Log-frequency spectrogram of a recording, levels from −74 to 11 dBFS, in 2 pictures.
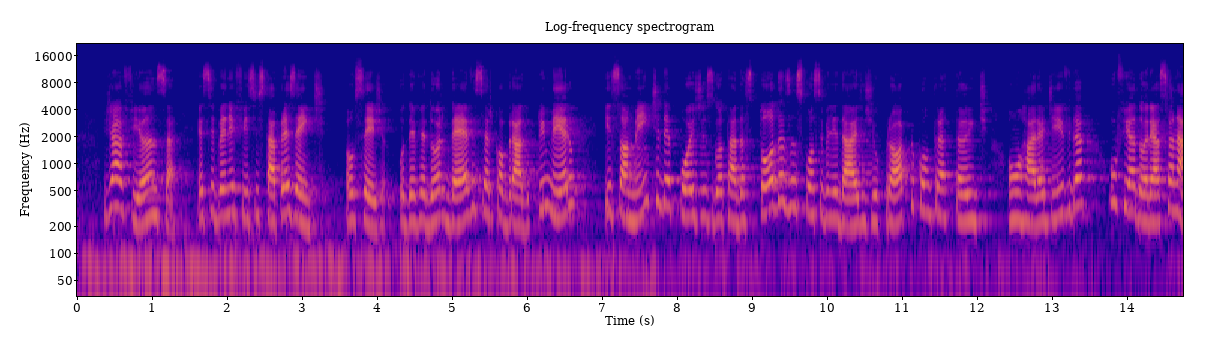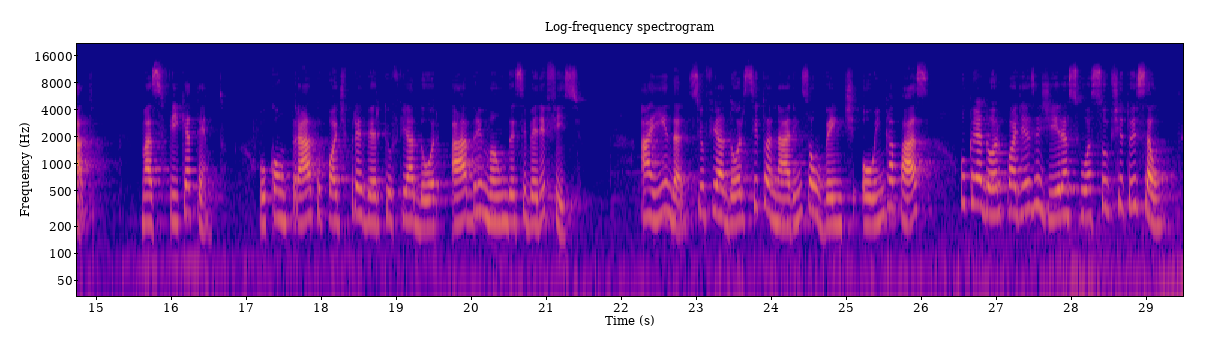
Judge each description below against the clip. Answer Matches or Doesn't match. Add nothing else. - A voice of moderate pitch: Doesn't match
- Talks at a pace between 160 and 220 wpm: Doesn't match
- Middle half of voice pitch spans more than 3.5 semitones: Matches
